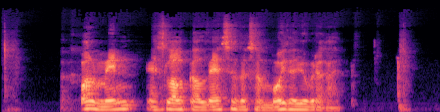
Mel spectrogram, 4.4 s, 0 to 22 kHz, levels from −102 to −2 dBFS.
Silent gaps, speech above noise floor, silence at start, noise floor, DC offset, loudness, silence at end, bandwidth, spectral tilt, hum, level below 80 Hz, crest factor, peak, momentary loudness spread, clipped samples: none; 35 dB; 0.05 s; -54 dBFS; under 0.1%; -20 LUFS; 0.35 s; 12 kHz; -6 dB/octave; none; -54 dBFS; 18 dB; -2 dBFS; 21 LU; under 0.1%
